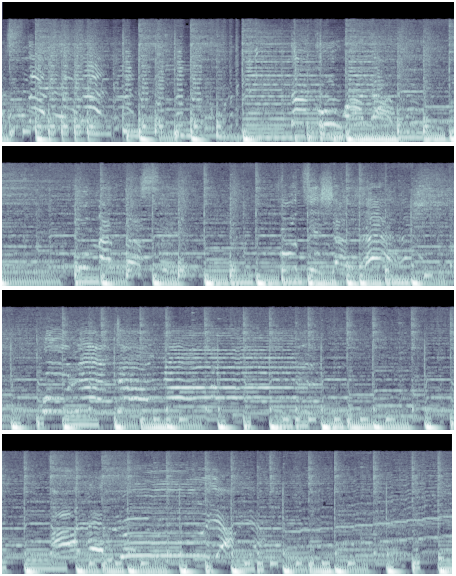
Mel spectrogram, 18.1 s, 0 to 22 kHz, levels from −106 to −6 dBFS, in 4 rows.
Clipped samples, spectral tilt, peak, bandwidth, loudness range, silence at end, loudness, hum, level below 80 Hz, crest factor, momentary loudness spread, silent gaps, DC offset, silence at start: under 0.1%; -4 dB/octave; -2 dBFS; 14 kHz; 2 LU; 0 s; -19 LUFS; none; -20 dBFS; 16 dB; 5 LU; none; under 0.1%; 0 s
